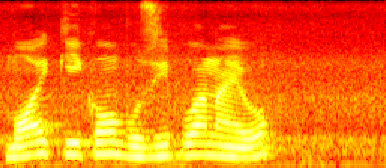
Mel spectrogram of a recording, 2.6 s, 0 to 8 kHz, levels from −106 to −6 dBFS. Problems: constant background noise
